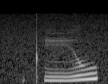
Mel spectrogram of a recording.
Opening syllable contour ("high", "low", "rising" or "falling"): rising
